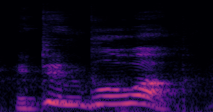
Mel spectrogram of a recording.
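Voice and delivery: high, loud disbelief; astonished shout. Retold or imitated. Man watching from outside sees no blast, astonished shout. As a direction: exclaim it loudly, caught off guard.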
